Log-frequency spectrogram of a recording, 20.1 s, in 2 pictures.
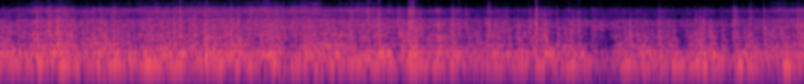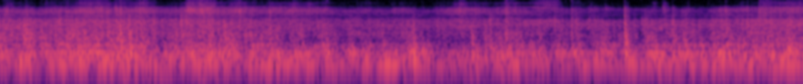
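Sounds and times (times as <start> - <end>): raindrops ticking on window: 0.4 - 20.0
rain hiss: 9.6 - 17.4, 19.2 - 20.0
low city hum: 9.6 - 20.0.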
